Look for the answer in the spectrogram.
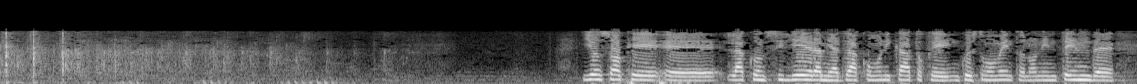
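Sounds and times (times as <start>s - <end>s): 
applause: 0.0s - 4.2s
speech: 5.8s - 11.3s.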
